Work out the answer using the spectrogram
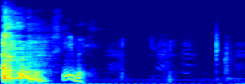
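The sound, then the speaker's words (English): A person has a coughing fit: a harsh, throaty burst, then a second shorter, rougher cough, followed by near silence with only faint small noises. “excuse me. I had to pause it for a second. Just had a cough attack.”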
